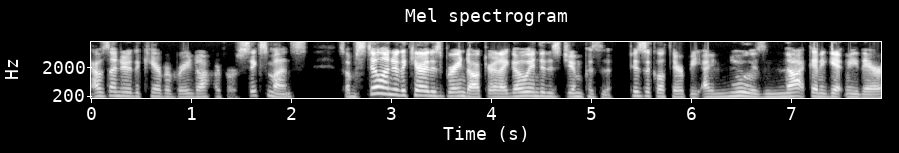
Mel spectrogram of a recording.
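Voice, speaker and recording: At a fairly quick pace, a woman with an unremarkable speaking voice and medium pitch is heard in a dry, close recording with no echo. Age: 60s. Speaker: learning expert and fitness business partner. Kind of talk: casual chat.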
